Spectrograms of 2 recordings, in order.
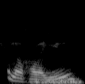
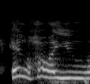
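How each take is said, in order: First: It is said softly and quietly. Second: It is said with extreme excitement.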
